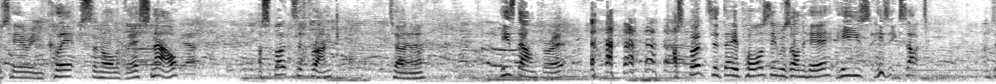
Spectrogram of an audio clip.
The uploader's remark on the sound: We’re back with another episode recorded at Slam Dunk 2022. Festival slots can be tricky as these conversations are often very restricted by time and guests are being ushered around a heaving press tent with music from at least 2 stages competing against each other as well as our voices.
